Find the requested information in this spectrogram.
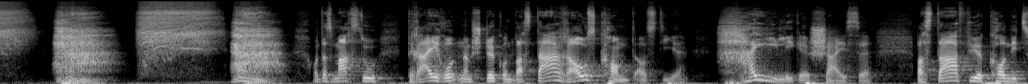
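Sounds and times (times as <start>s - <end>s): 
sharp forceful tantric breathing inhales: 0.0s - 3.2s, 6.9s - 7.8s, 8.8s - 9.2s
speech: 3.1s - 10.2s.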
